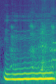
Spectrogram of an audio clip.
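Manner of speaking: long, high strained "mm"; drawn-out mock-stern hum; emphatic grunt. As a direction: hold a tight high hum of warning. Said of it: "And emphatic face".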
